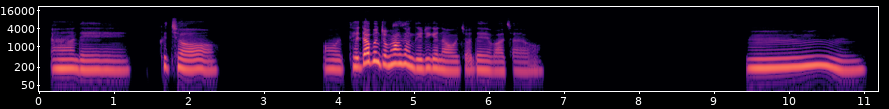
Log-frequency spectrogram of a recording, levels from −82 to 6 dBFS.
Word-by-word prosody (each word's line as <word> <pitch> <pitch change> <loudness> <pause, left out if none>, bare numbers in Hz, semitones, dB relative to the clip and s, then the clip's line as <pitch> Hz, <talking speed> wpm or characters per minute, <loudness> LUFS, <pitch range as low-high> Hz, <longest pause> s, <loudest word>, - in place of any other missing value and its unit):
아 185 0 0
네. 170 -1 -5 0.4
그쵸. 175 -4 -3 1.4
어 180 0 -6
대답은 295 +9 +6
좀 250 -1 +2
항상 270 -4 +5
느리게 190 0 0
나오죠. 160 -2 -5
네. 170 -1 -5
맞아요. 155 0 -12 2.7
음. 195 -2 0
185 Hz, 120 characters per minute, -25 LUFS, 165-205 Hz, 2.7 s, 대답은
